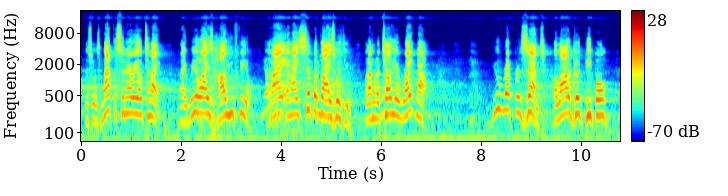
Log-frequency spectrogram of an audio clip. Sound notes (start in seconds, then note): none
